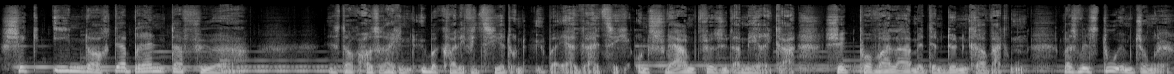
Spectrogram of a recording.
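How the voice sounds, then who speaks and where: A man's voice: deep voice, big pitch swings, normal speed. An actor playing the sardonic inner voice of an overthinking male corporate lawyer, talking to himself in a radio drama. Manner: sardonic, self-addressing. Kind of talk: second-person inner monologue in a radio drama. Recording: music clearly behind the voice. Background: music.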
